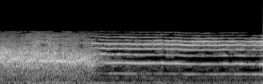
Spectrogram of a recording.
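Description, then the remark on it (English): A loud, high-pitched human scream opens with a harsh, raspy burst, then holds as a long, steady shrill wail for a couple of seconds, alone with no talking. “Why am I screaming?”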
